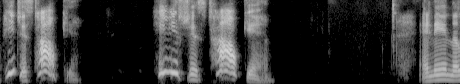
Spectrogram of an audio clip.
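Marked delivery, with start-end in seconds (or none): 0.0-3.4 exasperated disbelief. Retold or imitated. Telling viewers he won't shut up, high exasperated whine. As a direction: whine it like you're done with him. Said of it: "I said".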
